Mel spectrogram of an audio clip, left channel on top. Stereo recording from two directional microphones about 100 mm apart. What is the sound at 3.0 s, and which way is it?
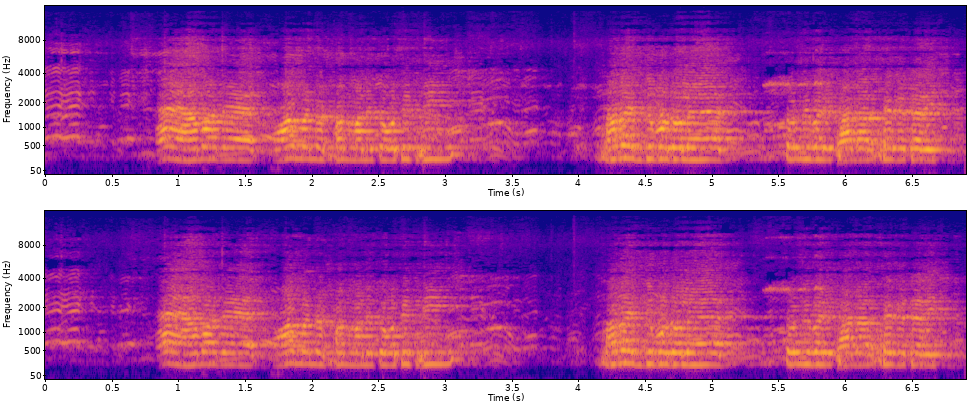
A man's voice, centre (ahead or behind).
